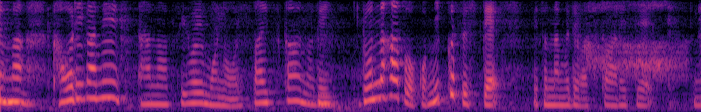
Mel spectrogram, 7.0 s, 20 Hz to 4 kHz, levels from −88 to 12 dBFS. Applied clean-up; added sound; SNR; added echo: none; none; none; reverberation time 0.3 s.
